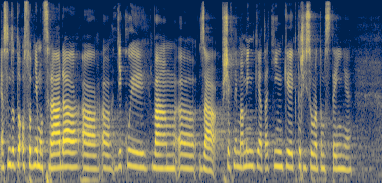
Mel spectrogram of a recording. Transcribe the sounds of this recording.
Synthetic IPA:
jaːsɛmzat̪o̞ʔo̞so̞bɲɛmo̞t͡sɾaːdaʔaɟɛkujɪvaːmzafʃɛxnɪmamɪŋkɪat̪aciːŋkɪkt̪ɛr̝iːso̞wnat̪o̞mst̪ɛjɲɛ

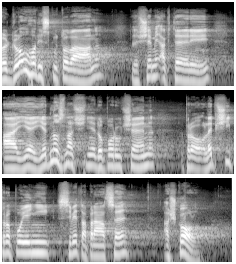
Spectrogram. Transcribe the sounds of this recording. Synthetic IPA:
ɪldlo̞wɦo̞dɪskut̪o̞vaːn | sɛfʃɛmɪʔakt̪ɛːɾɪ | ʔajɛjɛdno̞znat͡ʃɲɛdo̞po̞ɾut͡ʃɛn | pɾo̞lɛpʃiːpɾo̞po̞jɛɲiːsvjɛt̪apɾaːt͡sɛ | ʔaʃko̞l

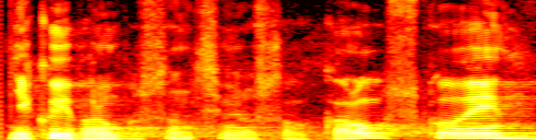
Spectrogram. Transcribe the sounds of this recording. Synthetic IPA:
ɟɛkujɛpanɔmpɔslant͡simiɾɔslaʋukalɔwskɔʋi

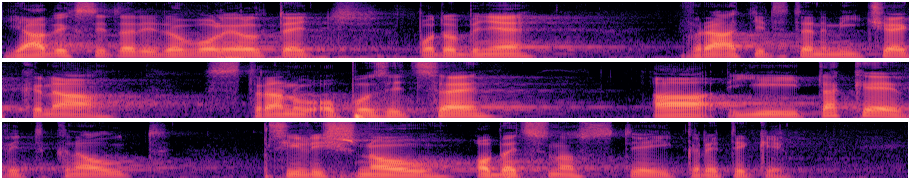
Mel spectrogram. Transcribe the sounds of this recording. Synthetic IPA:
jaːbɪxsɪt̪adɪdo̞vo̞lɪlt̪ɛcpo̞do̞bɲɛ | vɾaːcɪt̪t̪ɛnmiːt͡ʃɛkna | st̪ɾanṵʔo̞po̞zɪt͡sɛ | ʔajiːt̪akɛːvɪt̪kno̞wt̪ | pr̝̥iːlɪʃno̞wʔobɛt͡sno̞st̪jɛjikɾɪt̪ɪkɪ

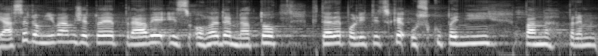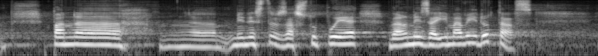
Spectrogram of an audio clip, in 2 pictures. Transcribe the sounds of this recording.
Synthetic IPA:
jaːsɛdo̞mɲiːvaːmʒɛt̪o̞jɛpɾaːvjɛʔɪsʔo̞ɦlɛdɛmnat̪o̞ | kt̪ɛɾɛːpo̞lɪt̪ɪt͡skɛːʔuskupɛɲiː | panpɾ | pan | mɪnɪst̪rzast̪upujɛvɛlmɪzajiːmaviːdo̞t̪as

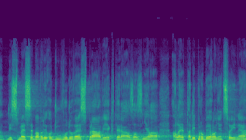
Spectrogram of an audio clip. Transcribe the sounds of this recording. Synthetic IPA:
mɪsmɛsɛbavɪlɪʔo̞duːvo̞do̞vɛːspɾaːvjɛkt̪ɛɾaːzazɲɛla | ʔalɛt̪adɪpɾo̞bjɛɦlo̞ɲɛt͡so̞jɪnɛːɦ

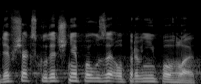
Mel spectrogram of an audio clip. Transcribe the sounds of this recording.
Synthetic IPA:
dɛfʃakskut̪ɛt͡ʃɲɛpo̞wzɛʔo̞pr̩vɲiːpo̞ɦlɛ̰t̪̚

